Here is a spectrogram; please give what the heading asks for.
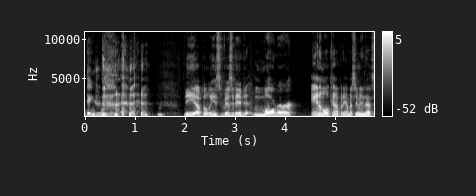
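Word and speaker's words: Mowrer: The police visited Morer Animal Company. I'm assuming that's how that's pronounced. I don't even think that's even... Morer, M-O-W-R-E-R.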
